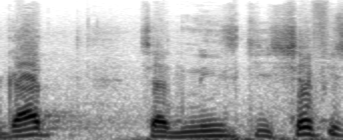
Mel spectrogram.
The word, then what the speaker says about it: Gad Charninsky Sheffi: Gad Charninsky Sheffi, ¿se pronuncia? Correcto.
